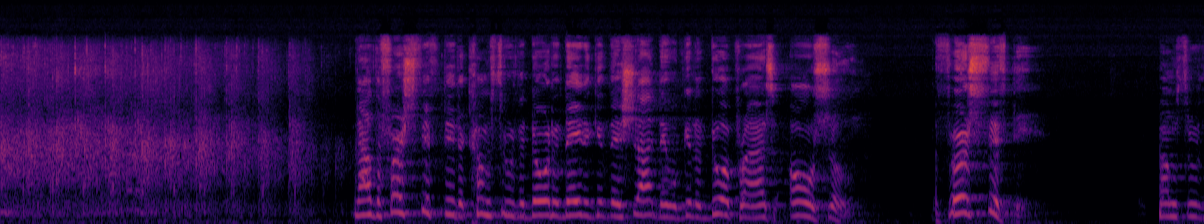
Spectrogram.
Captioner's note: applause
